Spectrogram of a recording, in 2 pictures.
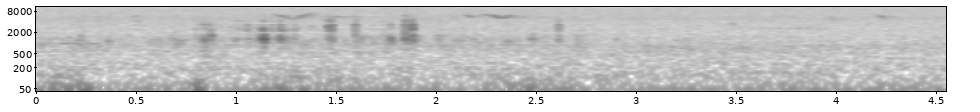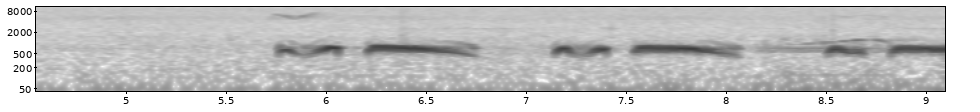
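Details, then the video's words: Spotted dove in a decoy-luring session for wild birds. Quiet rustling and scattered faint chirps at first, then in the final seconds loud coos start: two short notes and a longer falling note, repeated. "ต่อนกเขาใหญ่ ต่อเพนียดเถรเปือย กับเซต็ปนกป่าเสียงกลาง"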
